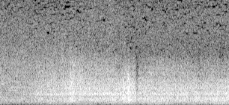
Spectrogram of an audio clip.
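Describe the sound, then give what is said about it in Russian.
A train pulling away from a station platform gives a steady, broad rumbling wash of noise that holds even throughout, with no clear voices. “От вокзального перрона отъезжает поезд.”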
